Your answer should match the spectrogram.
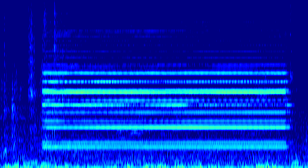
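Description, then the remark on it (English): A car horn blares in one long, unbroken blast lasting about five seconds, from a black Mercedes outside, steady and fairly prominent over a low rumble of idling engine or street noise. “No, it's like some Mercedes.”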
